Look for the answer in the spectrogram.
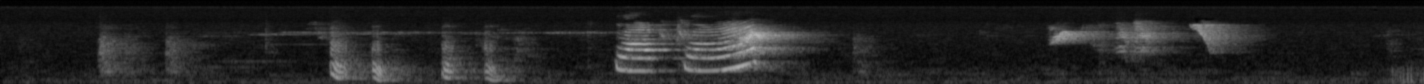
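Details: Pet rose-ringed parakeet said to talk "mummy papa": a few short harsh syllables, then a rising harmonic call with bending overtones around three seconds, and later a brief burst of higher buzzy notes over low room hum.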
